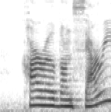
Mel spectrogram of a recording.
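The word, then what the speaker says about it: Caravanserai: on how do you say this Cara it's caravansary ax e AR a VA n SC AR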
